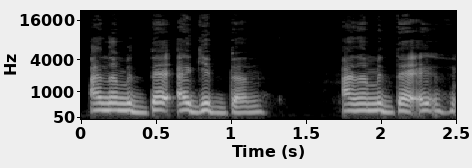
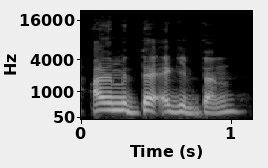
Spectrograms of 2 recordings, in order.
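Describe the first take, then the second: First: Giggling through the upset sentence; can't keep a straight face, laughing as she says it. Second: A touch of sadness, without the laugh; mildly upset. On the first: Teacher tries to sound upset but laughs. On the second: Teacher retries the example sounding mildly upset. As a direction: say it straight, a little down. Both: Shown as a demonstration. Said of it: "I cannot say it with a smiling face".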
